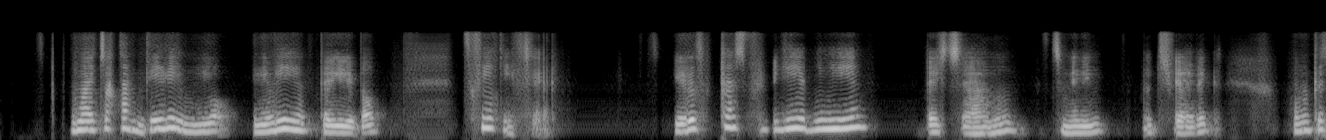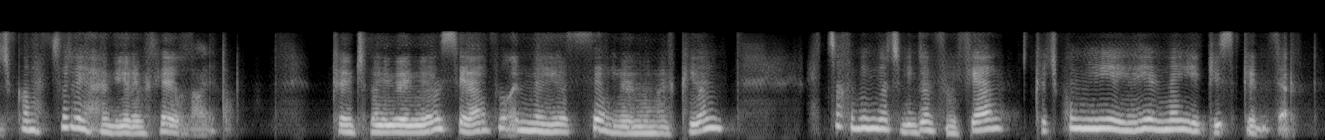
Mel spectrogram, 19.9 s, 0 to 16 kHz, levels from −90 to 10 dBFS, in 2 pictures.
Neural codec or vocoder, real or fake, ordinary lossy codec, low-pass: codec, 16 kHz, 0.5 kbps, FreqCodec, smaller model; fake; none; 7.2 kHz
